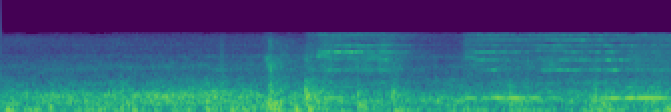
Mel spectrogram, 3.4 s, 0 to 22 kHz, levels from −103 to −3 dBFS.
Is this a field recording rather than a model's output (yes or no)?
no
